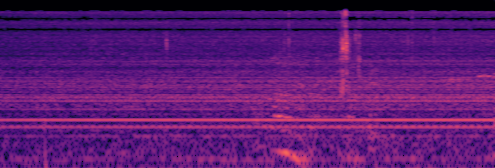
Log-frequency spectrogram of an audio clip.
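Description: A steady machine hum with two clear steady tones, and a couple of faint clicks: one about half a second in, another about three and a half seconds in.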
